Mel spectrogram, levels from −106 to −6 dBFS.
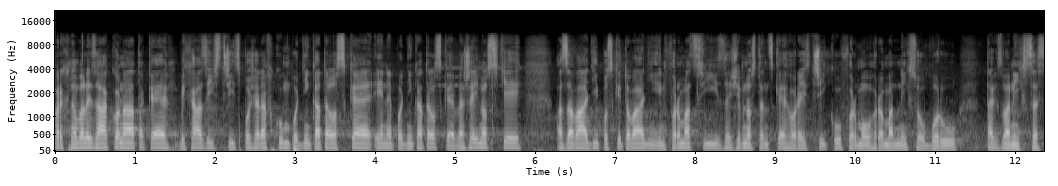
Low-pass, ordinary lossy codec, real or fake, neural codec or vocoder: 10.8 kHz; MP3, 96 kbps; real; none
